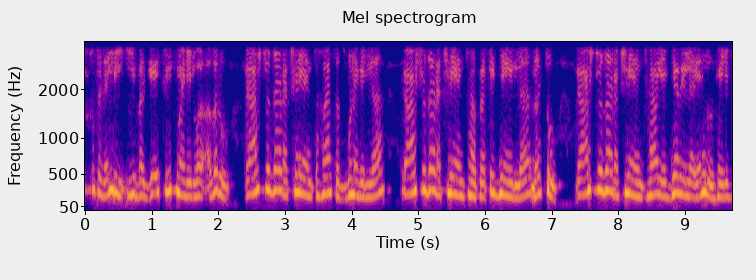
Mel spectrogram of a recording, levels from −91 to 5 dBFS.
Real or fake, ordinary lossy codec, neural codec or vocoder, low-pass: fake; none; codec, 44.1 kHz, 2.6 kbps, SNAC; 3.6 kHz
